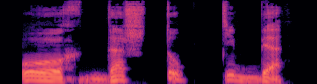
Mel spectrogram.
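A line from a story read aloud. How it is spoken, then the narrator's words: Muttered through gritted teeth. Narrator (Russian): процедил сквозь зубы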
